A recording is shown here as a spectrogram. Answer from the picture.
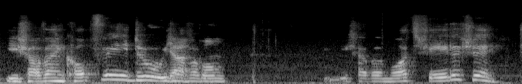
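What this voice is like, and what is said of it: Deliberately bad put-on dialect. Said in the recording (German): “eigenwilliger Dialekt ... der schlechteste Dialekt sein, den wo ich jemals gesprochen habe”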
